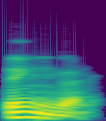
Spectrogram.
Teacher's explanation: Tenga, es tenga, el acento va en ten.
